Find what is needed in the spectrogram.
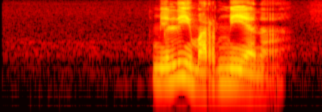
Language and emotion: Russian, angry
